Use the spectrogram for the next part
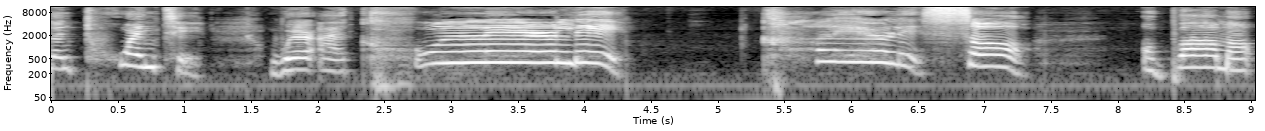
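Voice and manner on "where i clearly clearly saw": high, very slow and drawn out, leaning on clearly; dramatic emphasis. Real, not acted. Preacher telling his followers about his vision, slow and stretched. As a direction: stretch each word as if reliving the vision.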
